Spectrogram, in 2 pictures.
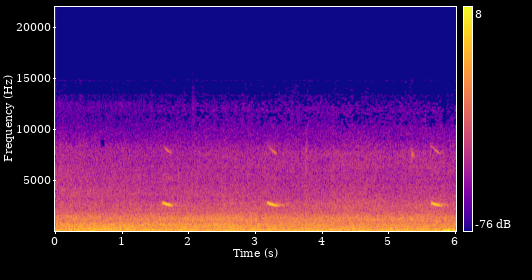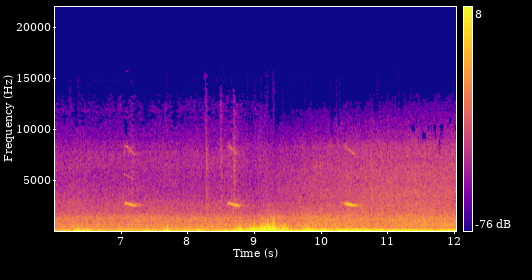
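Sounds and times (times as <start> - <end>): low outdoor background noise: 0.0 - 8.6
small bird calling: 1.6 - 1.9, 3.2 - 3.5, 5.6 - 5.9, 7.0 - 7.3.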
